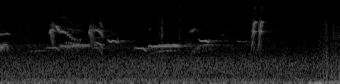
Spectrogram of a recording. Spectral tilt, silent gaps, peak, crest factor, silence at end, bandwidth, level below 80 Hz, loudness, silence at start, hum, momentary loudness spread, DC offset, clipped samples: -2.5 dB/octave; none; -24 dBFS; 18 dB; 0 s; 16.5 kHz; -50 dBFS; -41 LUFS; 0 s; none; 8 LU; under 0.1%; under 0.1%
